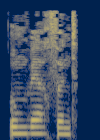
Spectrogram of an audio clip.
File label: "umwerfend", German; adjectives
